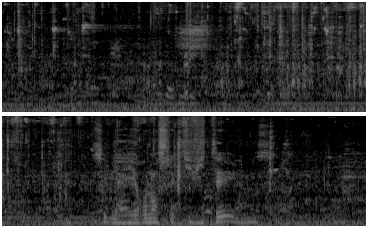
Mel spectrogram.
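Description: Horses' hooves thud on grass as a carriage team trots past.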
